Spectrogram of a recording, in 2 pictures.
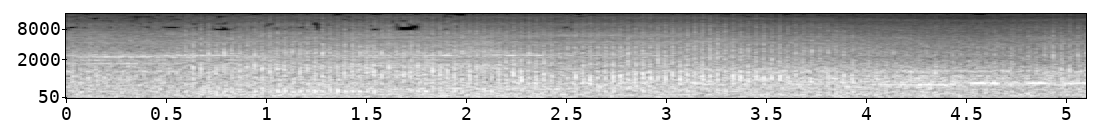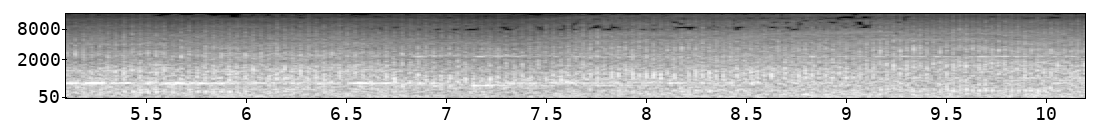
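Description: A zipline pulley whirs steadily along a cable.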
